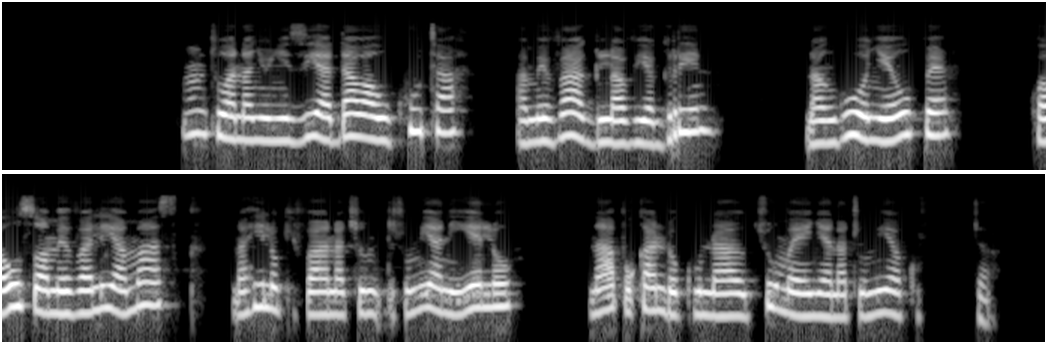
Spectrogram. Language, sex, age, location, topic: Swahili, female, 25-35, Kisumu, health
